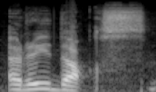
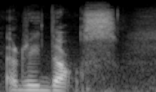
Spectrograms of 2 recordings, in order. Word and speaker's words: redox: hear people mention it i pronounce it as red dots also because they follow the pronunciation for re reduction like that but redox okay redox so redox is the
